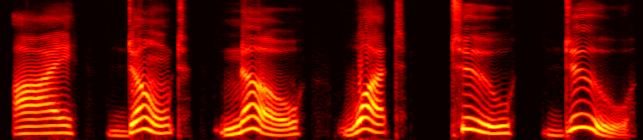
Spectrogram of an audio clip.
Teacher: The main stress falls on don't and know.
